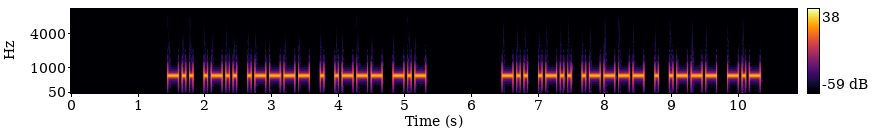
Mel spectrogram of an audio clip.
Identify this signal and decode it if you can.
Morse code, heard as a keyed tone, about 22 wpm, 700 Hz. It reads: DL1EJK DL1EJK
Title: DXCC-100 Call Signs - 6 Characters - Repeated 3x - 22wpm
